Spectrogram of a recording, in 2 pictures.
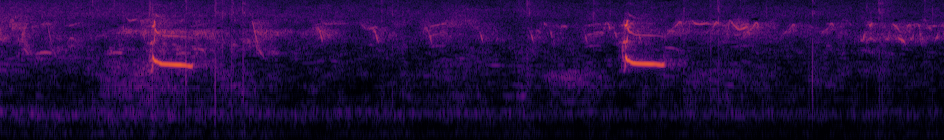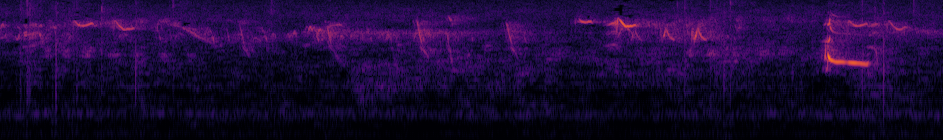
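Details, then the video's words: Common redshank in India uttering single clear, downslurred whistled notes a few seconds apart, set against a busy chorus of other small birds chirping. "Sound of Common redshank bird"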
